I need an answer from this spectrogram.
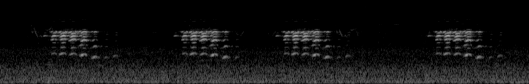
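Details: Four trembling, high-pitched bleats from a small sheep, evenly spaced about a second apart, each a short pulsing quaver, with faint hiss behind.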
